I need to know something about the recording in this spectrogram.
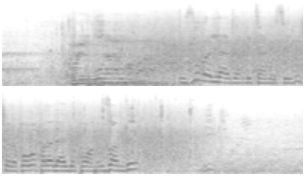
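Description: A large crowd cheers and applauds in an echoing arena.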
